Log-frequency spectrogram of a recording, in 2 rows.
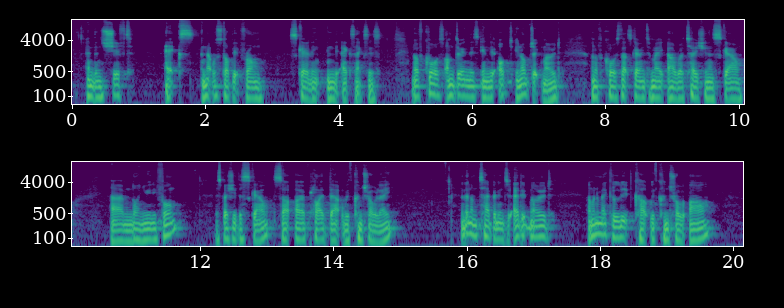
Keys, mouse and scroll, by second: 2.8 ctrl+a, 5.5 ctrl+a, 9.3 scroll down 1, 10.0-10.5 scroll up 1, 11.9 Tab, 13.1 click, 16.4 ctrl+r.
